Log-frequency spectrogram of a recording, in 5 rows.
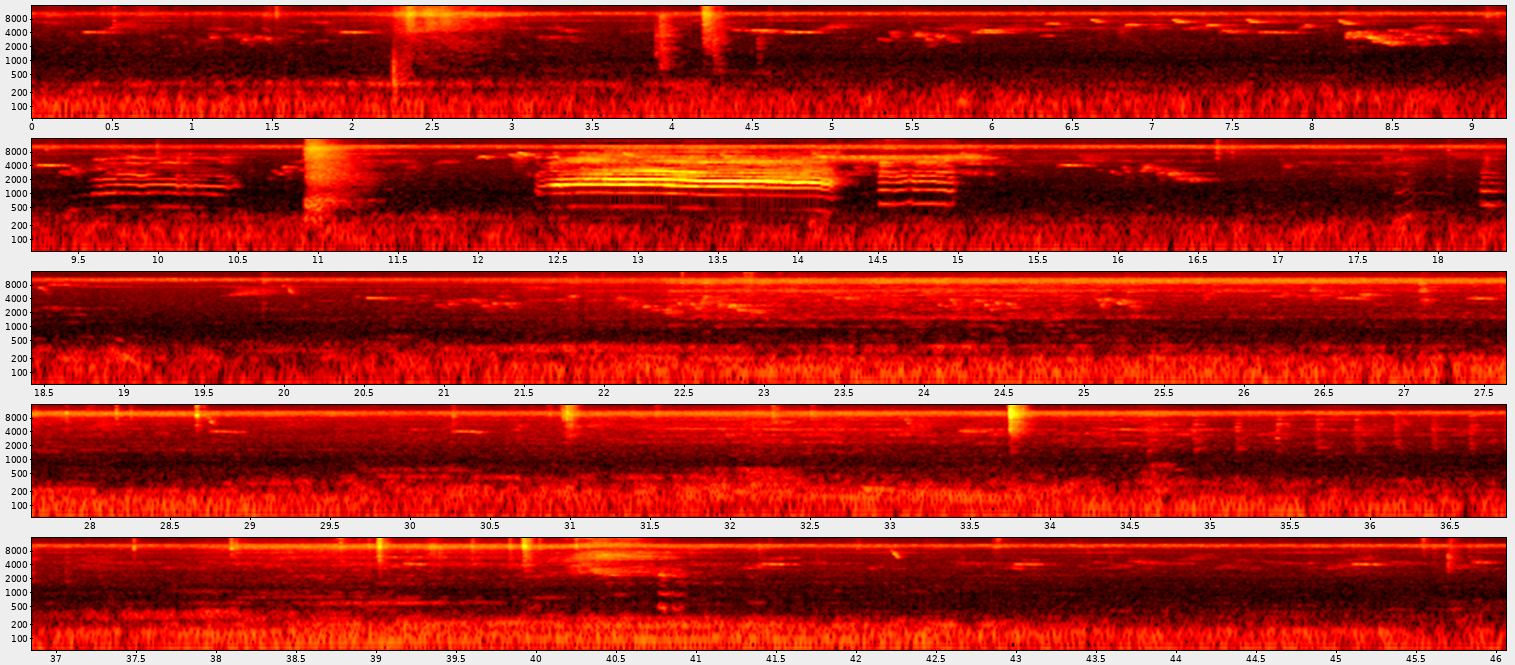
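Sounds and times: cats meowing: 9.4 - 10.6, 12.4 - 15.2.

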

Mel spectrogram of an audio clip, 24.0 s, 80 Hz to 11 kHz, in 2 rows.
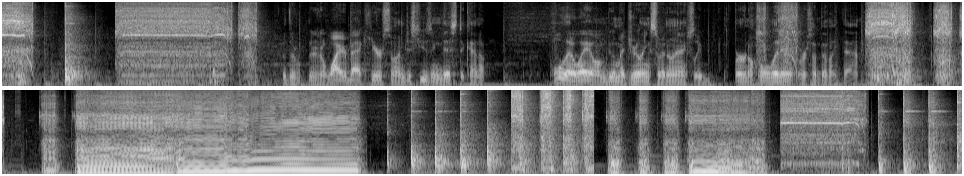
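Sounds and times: cordless drill drilling metal: 1.4 - 3.2, 10.8 - 16.5, 18.4 - 22.8.

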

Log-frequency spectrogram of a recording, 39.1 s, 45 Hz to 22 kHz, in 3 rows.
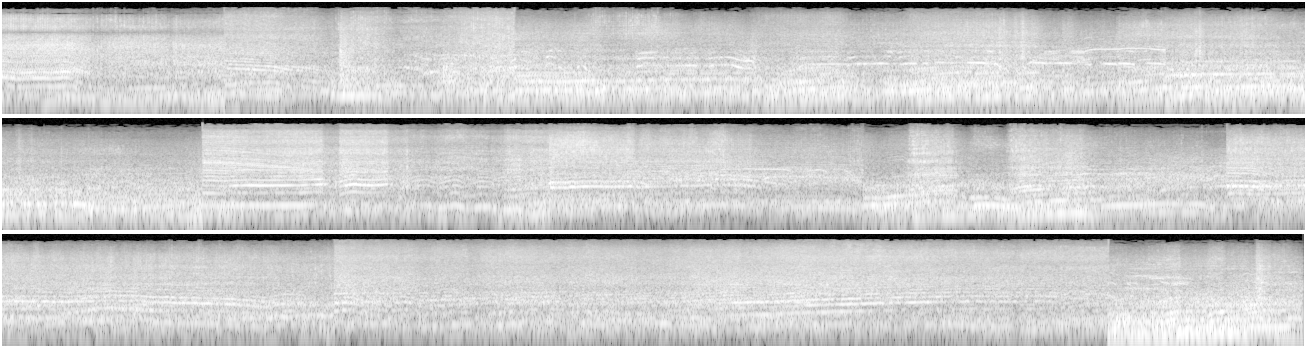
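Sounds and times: car engines revving hard: 0.0 - 39.0.

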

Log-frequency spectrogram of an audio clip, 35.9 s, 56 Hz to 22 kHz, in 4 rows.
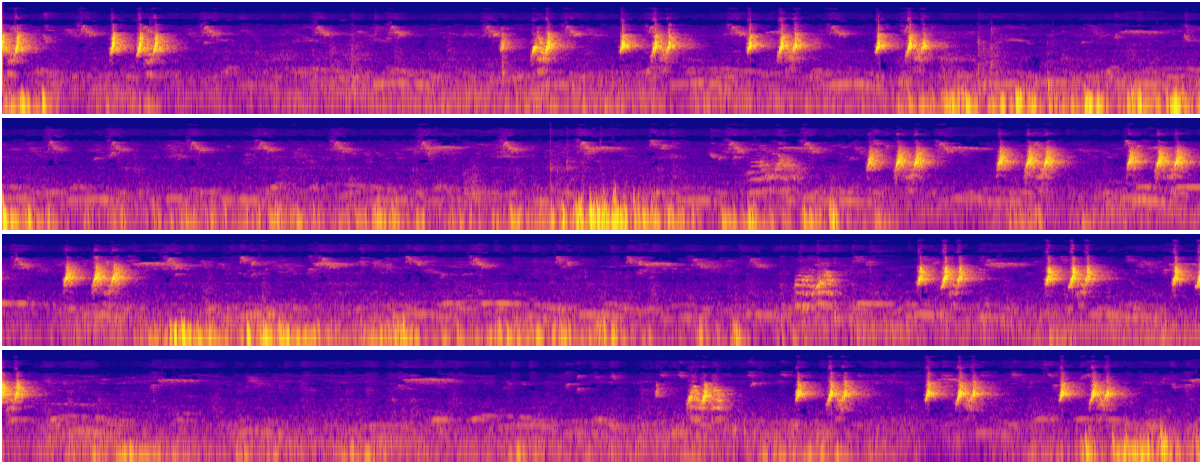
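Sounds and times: quail calling: 0.0 - 1.4, 3.7 - 7.1, 14.6 - 19.0, 23.8 - 27.4, 31.8 - 35.5.

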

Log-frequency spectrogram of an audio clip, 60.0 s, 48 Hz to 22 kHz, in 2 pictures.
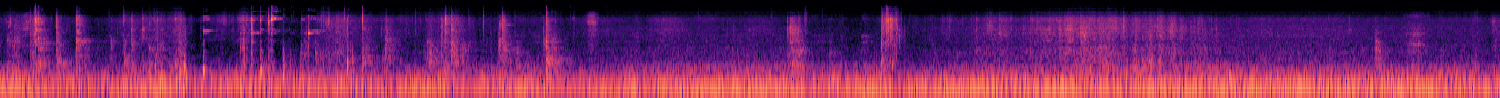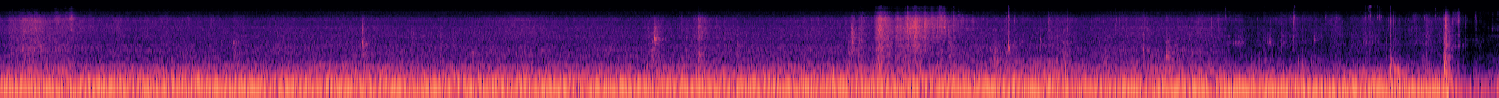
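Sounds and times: rattles and knocks: 0.0 - 28.1, 42.9 - 59.9
vehicle engine rumble: 0.0 - 59.9.

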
